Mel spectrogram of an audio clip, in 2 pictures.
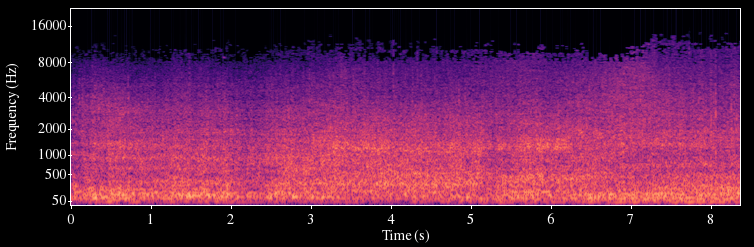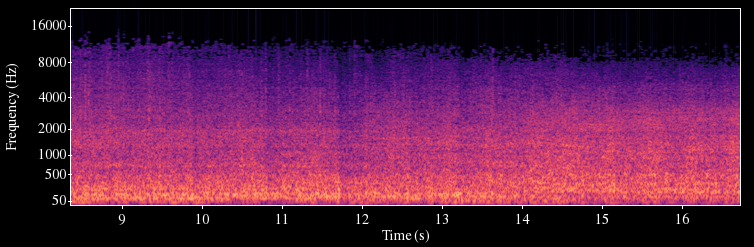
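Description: Rotating brushes of a Wesumat soft-touch car wash scrubbing over the wet windshield and side of a car, heard from inside the cabin as a steady, loud, dense rush of noise.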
